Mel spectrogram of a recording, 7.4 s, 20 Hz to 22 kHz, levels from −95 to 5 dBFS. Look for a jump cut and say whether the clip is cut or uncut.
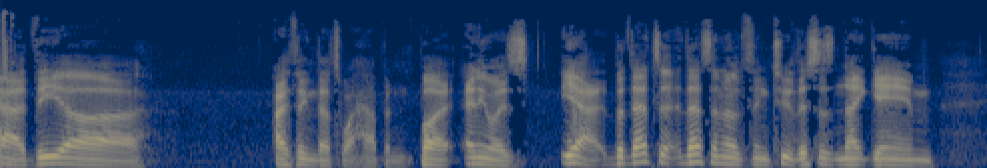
uncut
